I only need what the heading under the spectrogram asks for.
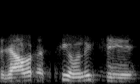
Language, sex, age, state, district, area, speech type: Hindi, male, 45-60, Uttar Pradesh, Azamgarh, rural, conversation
